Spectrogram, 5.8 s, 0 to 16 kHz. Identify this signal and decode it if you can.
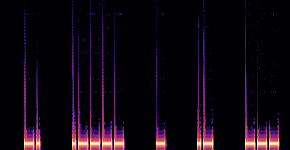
Morse code, heard as a keyed tone, about 20 wpm, spaced as for 10 wpm, 700 Hz. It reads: N1TAO
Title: 109 Lesson 18g - Letter m - Call Signs 20wpm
